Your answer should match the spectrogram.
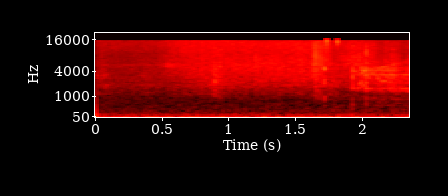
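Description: Pause between narrated lines: a steady low hum with faint hiss from the recording, and a soft burst of noise near the end.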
